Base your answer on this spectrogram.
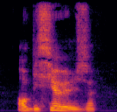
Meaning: feminine singular of ambitieux
- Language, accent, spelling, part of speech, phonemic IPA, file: French, Canada, ambitieuse, adjective, /ɑ̃.bi.sjøz/, LL-Q150 (fra)-ambitieuse.wav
